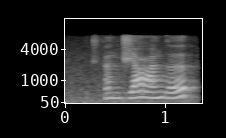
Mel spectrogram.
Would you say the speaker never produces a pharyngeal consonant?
no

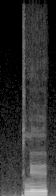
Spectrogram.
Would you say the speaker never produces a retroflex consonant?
yes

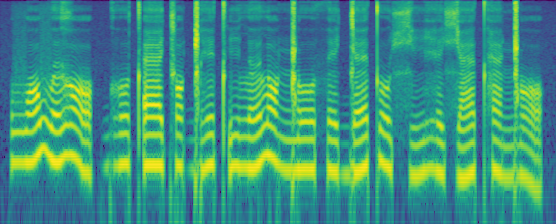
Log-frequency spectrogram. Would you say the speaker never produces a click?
no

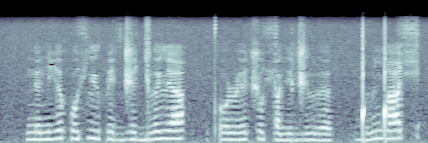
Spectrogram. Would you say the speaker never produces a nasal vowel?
yes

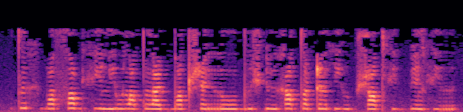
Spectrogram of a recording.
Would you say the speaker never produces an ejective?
yes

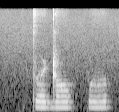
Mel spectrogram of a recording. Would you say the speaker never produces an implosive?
yes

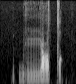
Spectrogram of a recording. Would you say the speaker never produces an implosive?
no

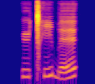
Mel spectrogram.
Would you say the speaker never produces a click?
no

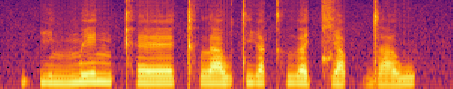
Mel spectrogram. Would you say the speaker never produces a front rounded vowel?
yes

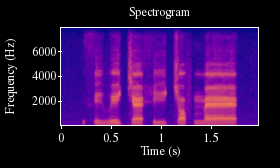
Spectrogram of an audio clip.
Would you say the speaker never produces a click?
yes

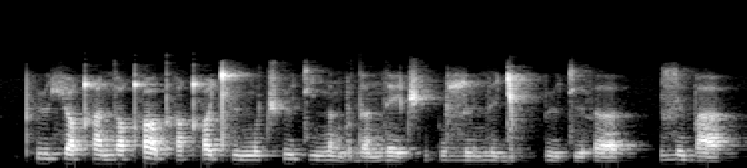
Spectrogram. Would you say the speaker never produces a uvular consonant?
no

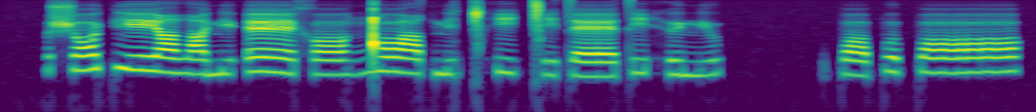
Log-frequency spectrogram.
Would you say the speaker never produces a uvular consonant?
yes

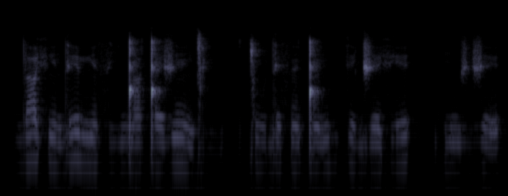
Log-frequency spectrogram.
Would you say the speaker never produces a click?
no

